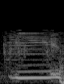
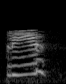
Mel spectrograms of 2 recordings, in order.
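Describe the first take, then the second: First: It sounds soft and pleading. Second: It sounds harsh and angry. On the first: The speaker calls it right. "Yung nagmamakaawa" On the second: The speaker calls it wrong. "parang galit eh"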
